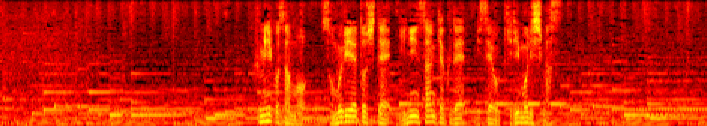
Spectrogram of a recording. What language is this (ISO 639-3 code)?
jpn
